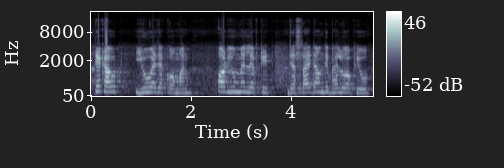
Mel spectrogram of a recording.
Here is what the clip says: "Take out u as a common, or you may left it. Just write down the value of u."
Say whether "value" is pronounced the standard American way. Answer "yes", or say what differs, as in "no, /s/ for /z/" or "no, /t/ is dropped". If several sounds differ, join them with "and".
no, /b/ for /v/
